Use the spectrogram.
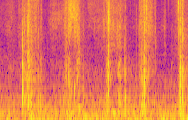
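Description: Tarot cards being shuffled in short bursts, a few soft riffling swishes separated by brief pauses, close and fairly quiet with no talking.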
